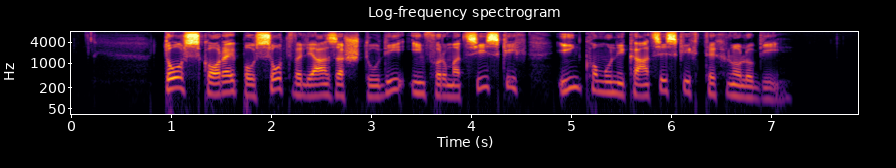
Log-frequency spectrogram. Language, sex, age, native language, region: Slovenian, male, 60+, Slovenian, Central Slovenia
